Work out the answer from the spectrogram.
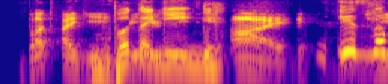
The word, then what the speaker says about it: Buttigieg: It's but I geek. But I geek.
